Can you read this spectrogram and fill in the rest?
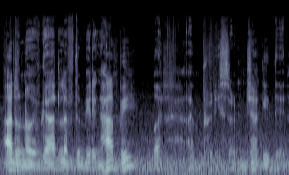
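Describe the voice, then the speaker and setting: Very deep, gravelly old priest. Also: male voice, very animated, full character voice. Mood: solemn. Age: older. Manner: measured, grave. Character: solemn, stern older male gang-connected priest. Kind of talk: video game acting. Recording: clear rumbling background noise.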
